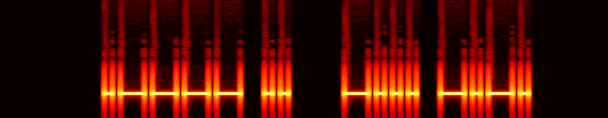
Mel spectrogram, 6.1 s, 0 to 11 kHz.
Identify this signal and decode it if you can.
Morse code, heard as a keyed tone, about 15 wpm, 700 Hz. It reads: 1I BC
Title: Winter Field Day Exchanges Encore 15wpm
